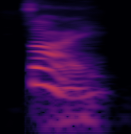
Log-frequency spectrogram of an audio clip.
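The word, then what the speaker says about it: 在: 해 클 태 라는 한자 입니다 이번에는 중국어 발음으로 읽어 볼게요 사랑하다 라는 봉사의 의미 ii 어디 어디에 있다 짜이 그래서 뒤에 장소와 붙어서 싸 의한 고어 라고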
